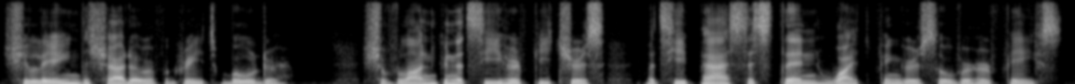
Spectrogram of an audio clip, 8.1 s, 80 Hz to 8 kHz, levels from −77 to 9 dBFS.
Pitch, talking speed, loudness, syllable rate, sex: 140 Hz, 185 wpm, -19 LUFS, 5.0 syllables/s, male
